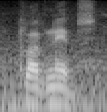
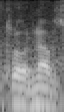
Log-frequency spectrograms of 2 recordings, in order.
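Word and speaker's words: Claude Nobs: And so we were lucky enough to get the help from Claude Nibbs. I say Claude Nibbs, everyone calls him Claude Nobbs, but I know his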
